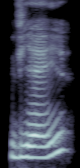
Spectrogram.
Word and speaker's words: vieil: Here we don't pronounce the L because it's part of the sound A, which is a rolling E. Do you remember A? So it's like the beginning of your yes in English. Yes.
